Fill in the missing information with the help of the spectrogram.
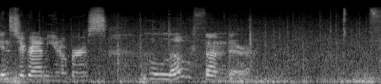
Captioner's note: thunder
